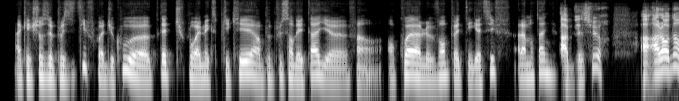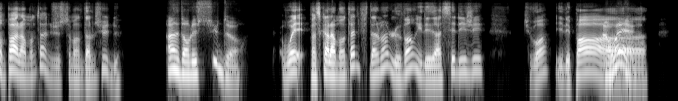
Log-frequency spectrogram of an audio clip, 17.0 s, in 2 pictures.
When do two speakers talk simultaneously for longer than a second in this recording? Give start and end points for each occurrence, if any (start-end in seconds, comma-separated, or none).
none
